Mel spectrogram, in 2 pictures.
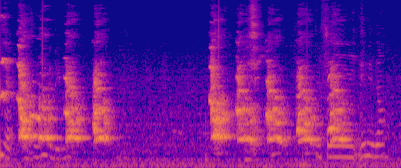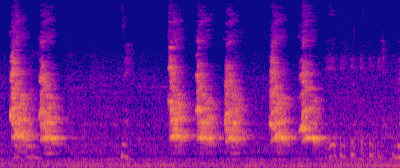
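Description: Small dog yapping in four quick runs of sharp barks, about three barks a second, with short pauses between the runs.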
